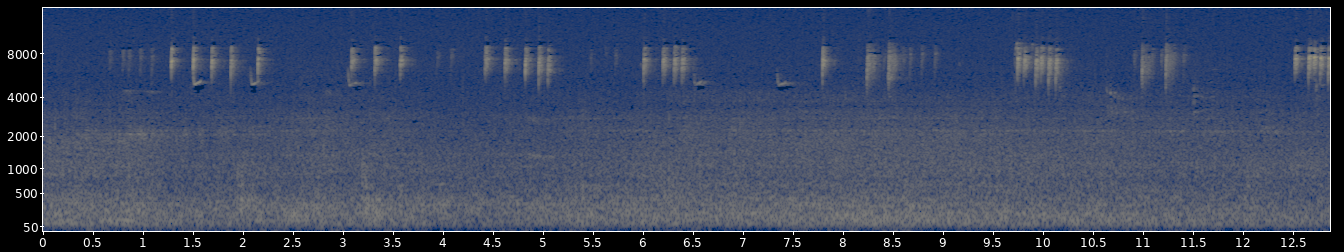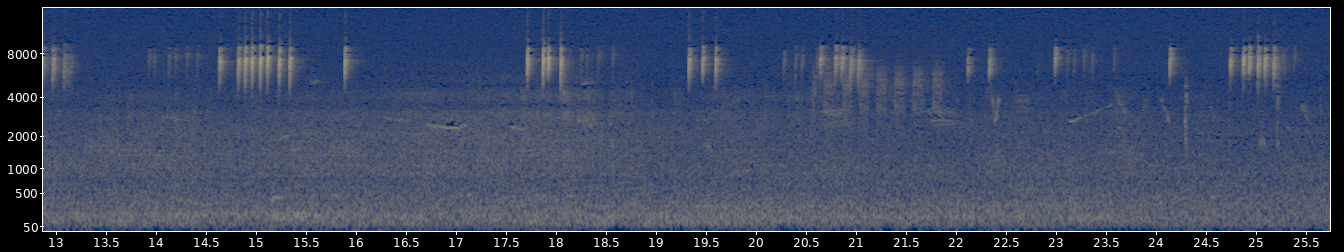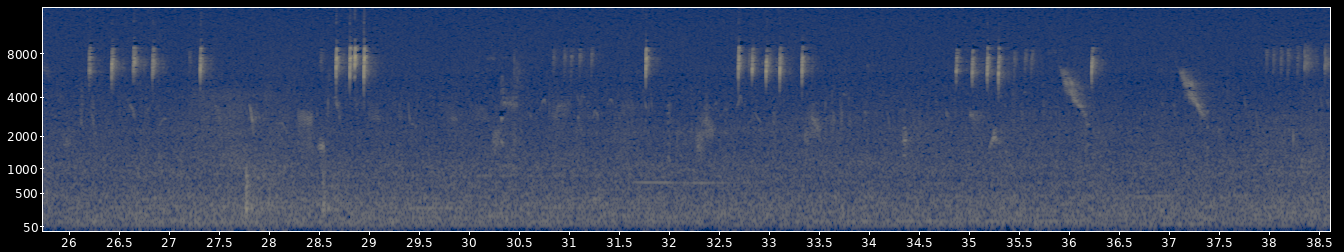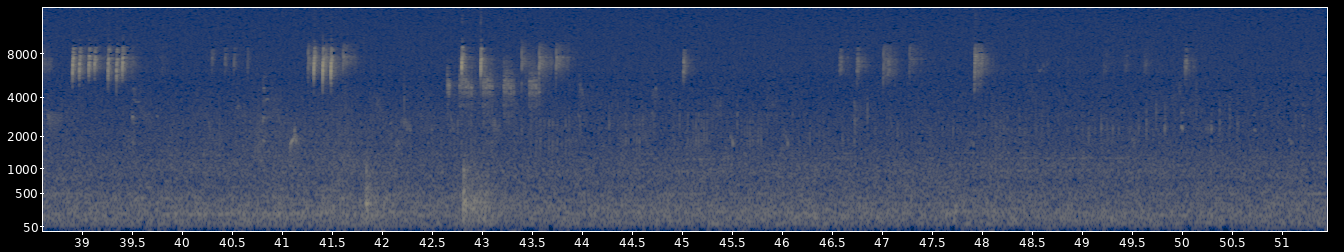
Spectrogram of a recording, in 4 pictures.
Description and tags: Robins often come near you during winter, so I could record this one reasonably well. Other birds (and distant shots) in background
